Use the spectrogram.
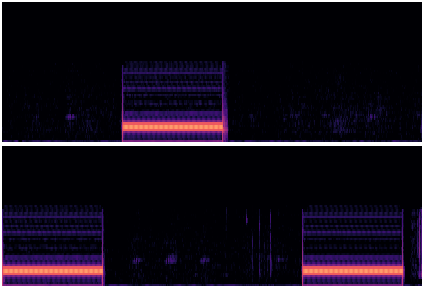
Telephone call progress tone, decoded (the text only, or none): ringback tone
